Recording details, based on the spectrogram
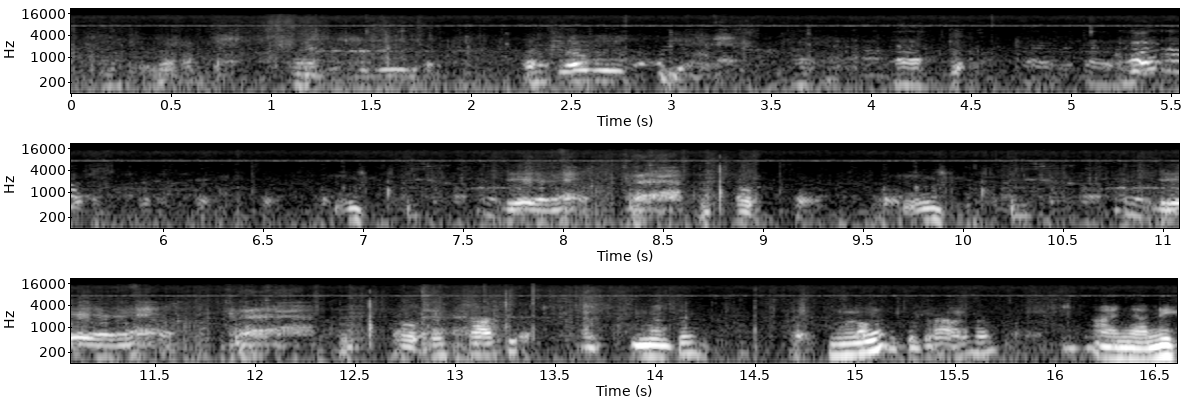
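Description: A monkey gives a run of short squealing and grunting calls, with people talking nearby.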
